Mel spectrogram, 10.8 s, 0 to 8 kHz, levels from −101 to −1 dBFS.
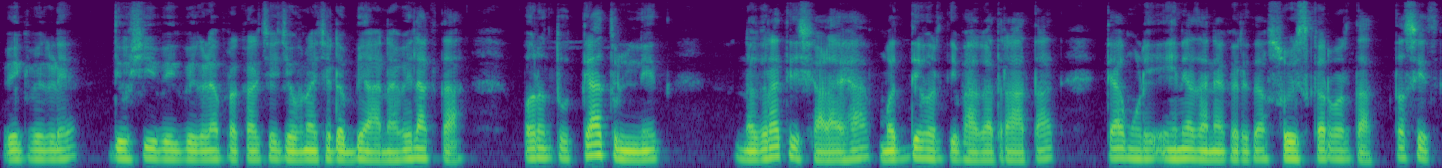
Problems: background sounds at intervals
